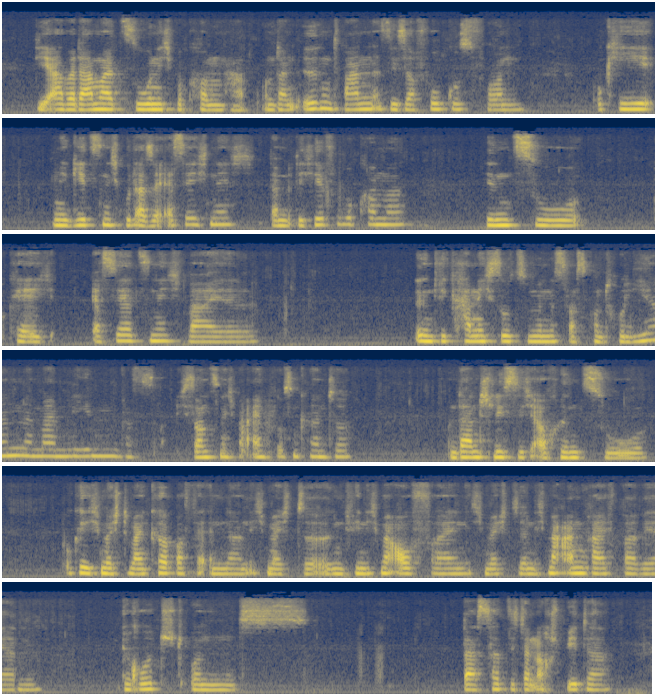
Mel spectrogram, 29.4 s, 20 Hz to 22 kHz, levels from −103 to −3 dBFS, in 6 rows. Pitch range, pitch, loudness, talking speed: 180-200 Hz, 190 Hz, -19 LUFS, 170 wpm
